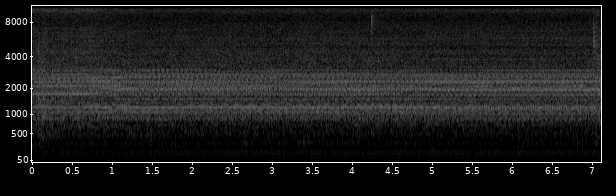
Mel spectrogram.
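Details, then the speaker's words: Digital PC 5000 Pentium II system powering up after reseating the modular motherboard: quiet steady hum with buzzy tone and airy whir that never settles; bad power supply fan. "so we'll see if it still works obviously there's a bad fan in it"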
